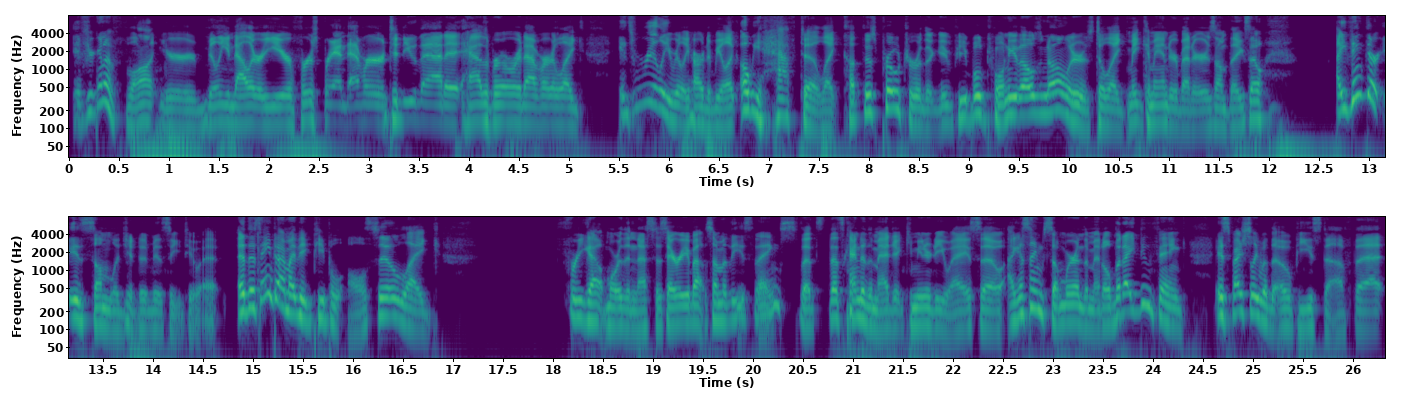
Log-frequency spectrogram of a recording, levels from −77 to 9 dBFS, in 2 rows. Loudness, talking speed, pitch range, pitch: -24 LUFS, 230 wpm, 115-155 Hz, 125 Hz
